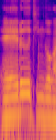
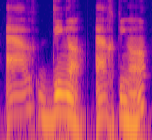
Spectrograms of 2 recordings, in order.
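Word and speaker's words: Erdinger: 그게 에르딩거가 아니라 에르딩어 딩거 아니에요. 딩어라고만 쓰는 게 맞습니다. 에르딩어 이런 식으로.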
